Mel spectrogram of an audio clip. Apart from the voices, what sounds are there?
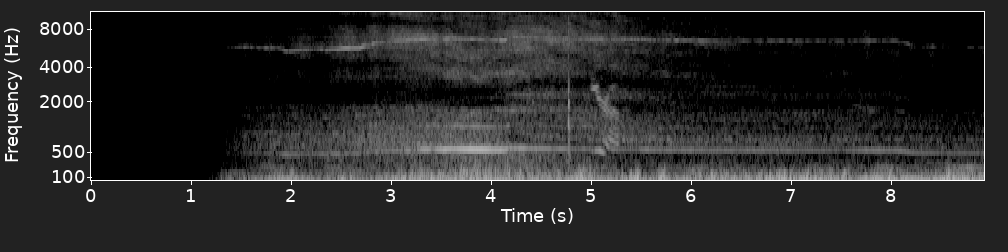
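H-King FlyCat V2 70mm 12-blade EDF RC jet flying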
